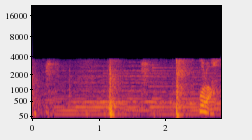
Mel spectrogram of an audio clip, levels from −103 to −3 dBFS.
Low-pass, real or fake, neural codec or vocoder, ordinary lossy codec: 3.6 kHz; real; none; none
